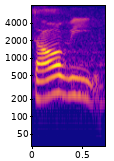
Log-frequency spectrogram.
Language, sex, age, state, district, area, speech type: Tamil, female, 45-60, Tamil Nadu, Thanjavur, rural, read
